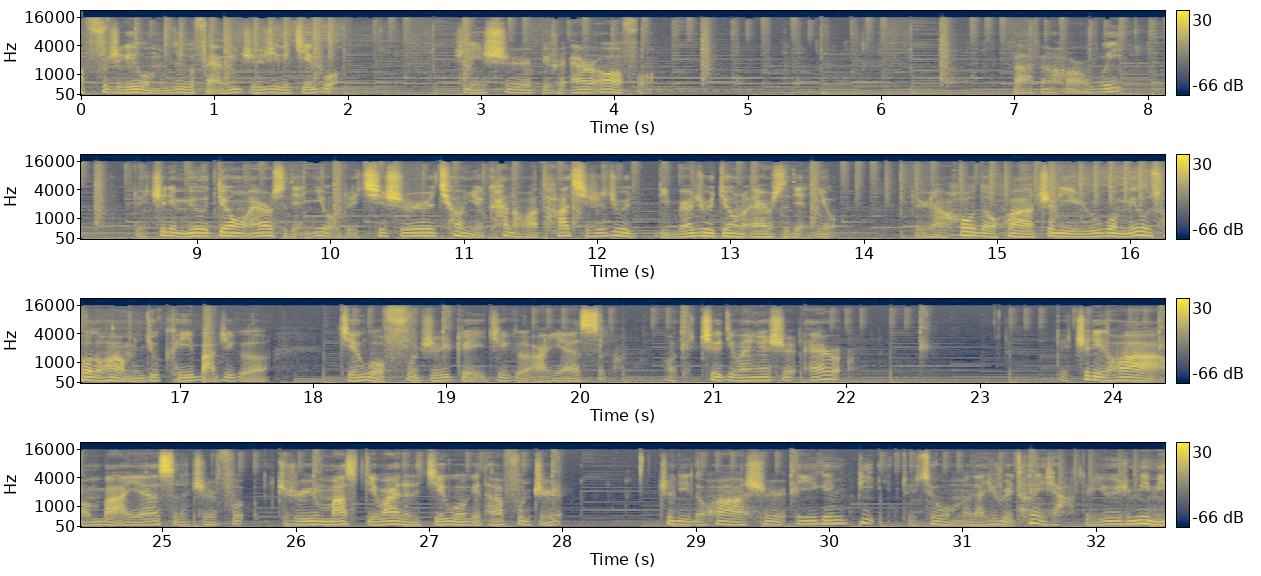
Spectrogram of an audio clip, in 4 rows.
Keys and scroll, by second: 7.8 ,, 8.5 ,, 13.5 ctrl+o, 29.6 ,.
